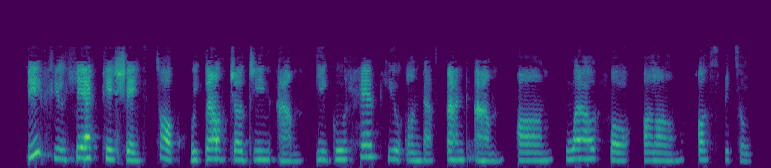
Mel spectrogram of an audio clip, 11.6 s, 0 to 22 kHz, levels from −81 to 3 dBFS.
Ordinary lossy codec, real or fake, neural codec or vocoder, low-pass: MP3, 32 kbps; fake; codec, 24 kHz, 1.5 kbps, HILCodec; 7.2 kHz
